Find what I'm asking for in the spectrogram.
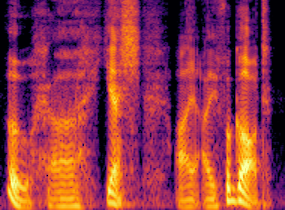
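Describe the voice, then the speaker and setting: A man playing a grumpy, flustered bachelor with a soft heart, telling his tale with theatrical bluster and stammering in old-fashioned storybook prose. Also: lowish voice, big pitch swings, unhurried. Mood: flustered, defensive.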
